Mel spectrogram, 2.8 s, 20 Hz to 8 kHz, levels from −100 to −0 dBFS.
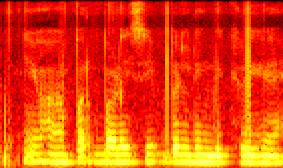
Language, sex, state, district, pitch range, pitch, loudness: Hindi, male, Himachal Pradesh, Shimla, 125-135 Hz, 130 Hz, -18 LUFS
